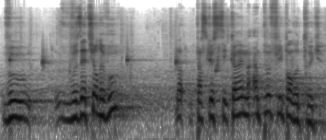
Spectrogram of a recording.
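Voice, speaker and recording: Guy playing jittery doubtful companion, kinda high voice, very echoey tunnel sound, stammers a bit. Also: unhurried, mellow, close to an everyday voice. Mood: uneasy. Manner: nervous, stammering, skeptical. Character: nervous, skeptical male companion in a tunnel. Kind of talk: audio drama acting. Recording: echoey, long reverb, faint noise.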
